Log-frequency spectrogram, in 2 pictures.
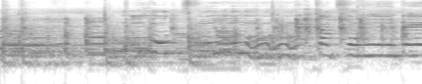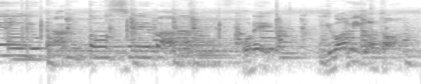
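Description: Kawachi ondo accompaniment: electric guitar phrases over taiko drum strikes, with a wavering, vibrato-laden vocal line in the middle.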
